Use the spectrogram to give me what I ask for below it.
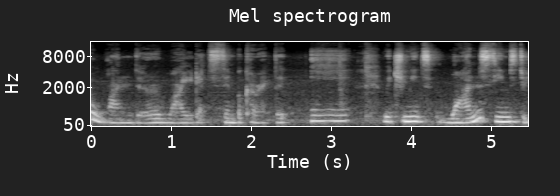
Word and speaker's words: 一: E means one and naturally sits at its first tone, which is E.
